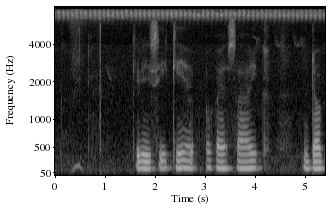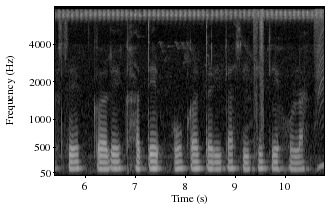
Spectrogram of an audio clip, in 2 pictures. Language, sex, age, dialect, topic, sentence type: Bhojpuri, male, <18, Western, agriculture, statement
